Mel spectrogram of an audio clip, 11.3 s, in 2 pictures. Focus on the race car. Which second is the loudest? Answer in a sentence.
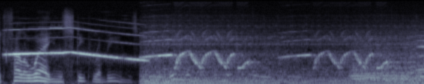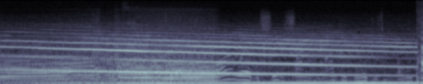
The loudest moment of the race car is at 8 seconds.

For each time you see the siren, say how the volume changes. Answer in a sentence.
The siren can be heard from 0.0 to 11.2 s, getting quieter then louder.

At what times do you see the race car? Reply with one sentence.
The race car can be heard from 4.6 to 8.6 s.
